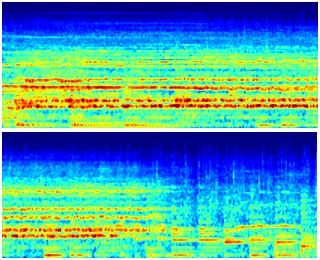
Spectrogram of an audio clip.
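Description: A lead singer and backing choir sing live with a band, holding one long chord for about six seconds before breaking into shorter notes, with a low bass beat pulsing underneath from about halfway in.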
